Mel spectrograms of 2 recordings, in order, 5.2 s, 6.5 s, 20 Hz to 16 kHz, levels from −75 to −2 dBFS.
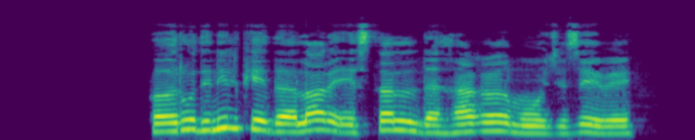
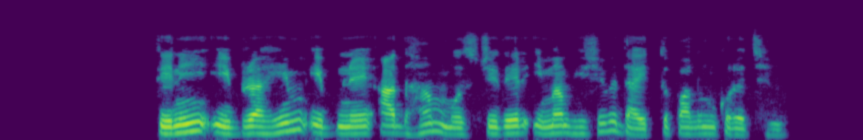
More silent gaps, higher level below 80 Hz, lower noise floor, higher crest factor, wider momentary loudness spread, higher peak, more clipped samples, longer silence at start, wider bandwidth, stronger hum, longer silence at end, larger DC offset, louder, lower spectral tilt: neither; about the same, -62 dBFS vs -60 dBFS; about the same, under -90 dBFS vs under -90 dBFS; second, 12 dB vs 18 dB; second, 6 LU vs 9 LU; about the same, 0 dBFS vs -2 dBFS; neither; about the same, 1.15 s vs 1.2 s; first, 9.4 kHz vs 7.2 kHz; neither; about the same, 0.5 s vs 0.6 s; neither; first, -12 LUFS vs -19 LUFS; second, -5 dB/octave vs -6.5 dB/octave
